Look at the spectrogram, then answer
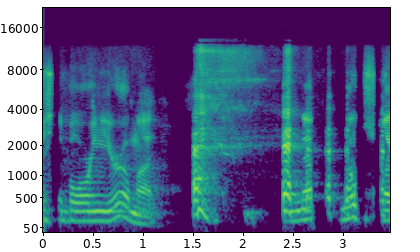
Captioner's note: laughs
